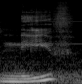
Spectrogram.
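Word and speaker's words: Niamh: well professor hey Vanessa so her name is pronounced Neeve huh that's not how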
